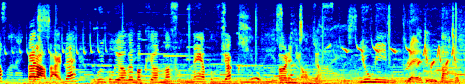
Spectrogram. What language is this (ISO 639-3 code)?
tur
